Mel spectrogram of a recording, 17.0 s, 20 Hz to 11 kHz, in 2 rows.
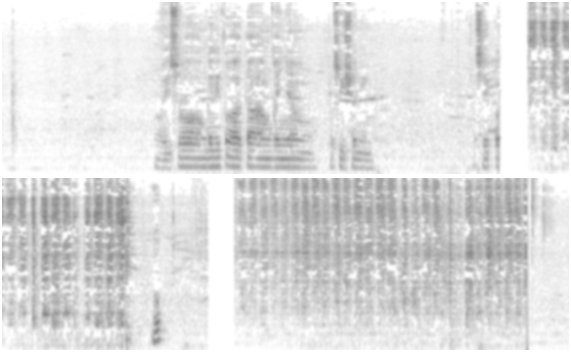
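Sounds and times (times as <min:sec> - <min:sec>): hacksaw cutting plastic: 0:12.0 - 0:16.4.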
